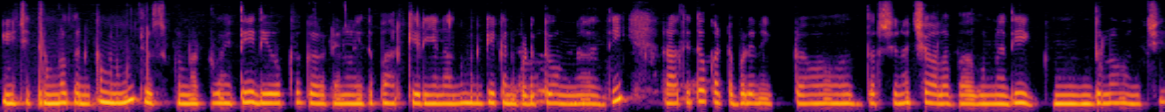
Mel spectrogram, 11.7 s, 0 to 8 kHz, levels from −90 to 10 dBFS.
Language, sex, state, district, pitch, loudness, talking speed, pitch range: Telugu, female, Telangana, Karimnagar, 245 Hz, -13 LUFS, 125 wpm, 235-255 Hz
